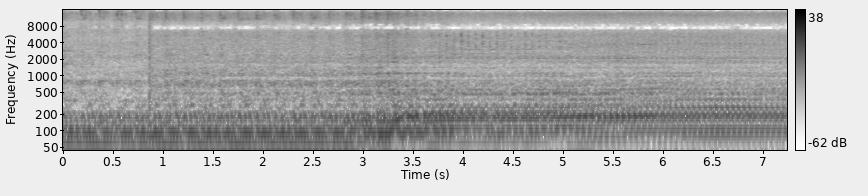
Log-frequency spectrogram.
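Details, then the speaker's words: Turbo Dodge Diplomat engine after 1.6 ratio Harland Sharp rockers and new pushrods: a rough, uneven low idle with a dull tap, tap under the rumble, worst on throttle then let-off. Oil pressure is poor and the owner suspects a rod knock, unconfirmed. "And unfortunately, it kind of sounds like a rod knock, especially when I give it some throttle and then let off and get a tap, tap, tap."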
